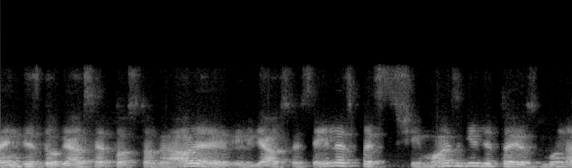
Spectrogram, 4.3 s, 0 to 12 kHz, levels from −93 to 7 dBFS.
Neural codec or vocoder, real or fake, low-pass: none; real; 7.2 kHz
